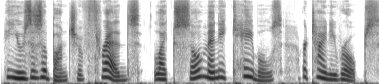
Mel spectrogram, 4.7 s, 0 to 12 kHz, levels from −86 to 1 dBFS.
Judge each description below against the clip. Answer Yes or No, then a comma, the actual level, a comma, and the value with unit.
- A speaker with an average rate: Yes, average, 165 wpm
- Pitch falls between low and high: No, high, 230 Hz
